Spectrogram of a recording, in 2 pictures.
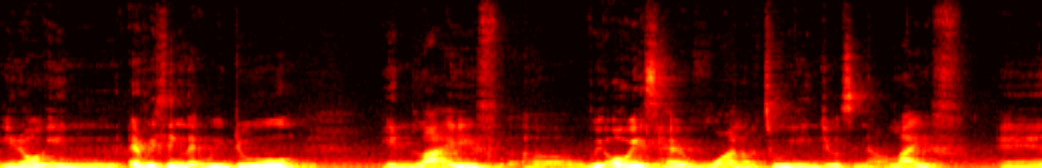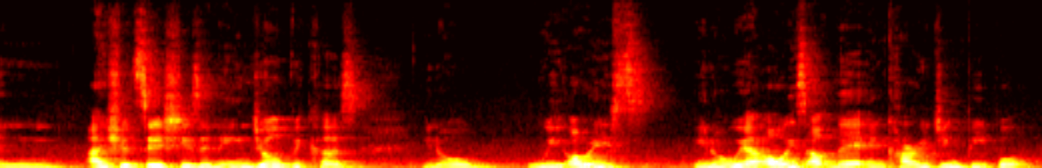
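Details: Adult woman speaking; ordinary speech.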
